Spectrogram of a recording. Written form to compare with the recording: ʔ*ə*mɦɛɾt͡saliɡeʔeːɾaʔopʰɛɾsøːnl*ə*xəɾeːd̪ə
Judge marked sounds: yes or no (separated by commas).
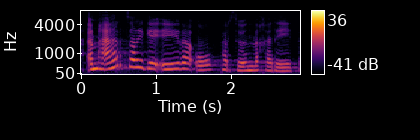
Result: yes, yes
